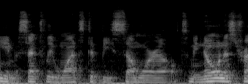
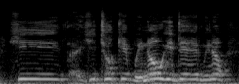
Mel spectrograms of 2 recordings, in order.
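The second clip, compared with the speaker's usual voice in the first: high mock old customers; 11 semitones higher than usual. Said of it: "Like, you know".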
